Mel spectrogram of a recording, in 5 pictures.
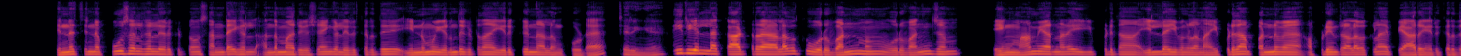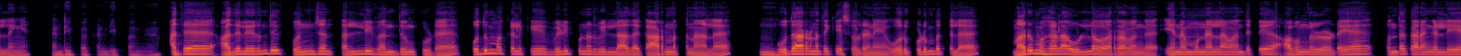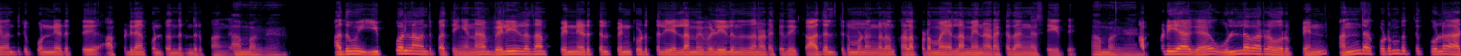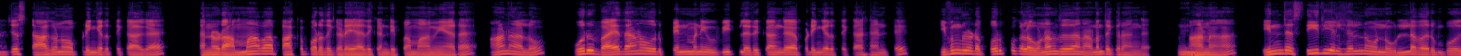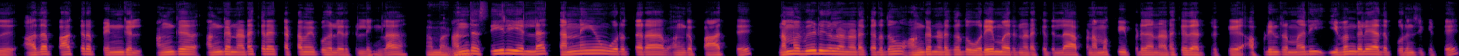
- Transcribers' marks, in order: other noise; "கொண்டுட்டு" said as "கொண்ட்டு"; other background noise; in English: "அட்ஜஸ்ட்"
- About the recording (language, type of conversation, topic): Tamil, podcast, சீரியல் கதைகளில் பெண்கள் எப்படி பிரதிபலிக்கப்படுகிறார்கள் என்று உங்கள் பார்வை என்ன?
